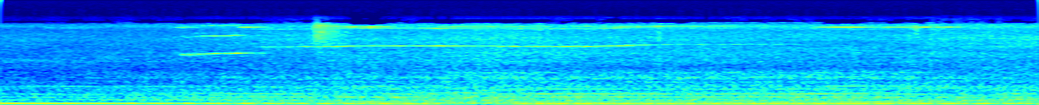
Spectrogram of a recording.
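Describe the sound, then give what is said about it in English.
A steady low engine rumble and road drone fill the space, with faint high whines and rattles, heard while seated inside a moving public bus. No one speaks. “That's why the entity is keeping a light source directly over me where I'm seated on the bus, right over my head.”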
